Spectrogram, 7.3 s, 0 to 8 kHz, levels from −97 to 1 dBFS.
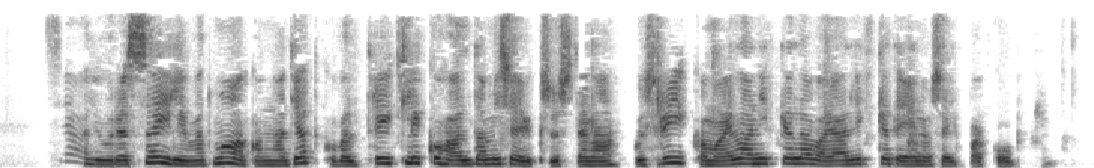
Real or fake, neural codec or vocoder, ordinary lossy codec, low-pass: real; none; MP3, 48 kbps; 7.2 kHz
